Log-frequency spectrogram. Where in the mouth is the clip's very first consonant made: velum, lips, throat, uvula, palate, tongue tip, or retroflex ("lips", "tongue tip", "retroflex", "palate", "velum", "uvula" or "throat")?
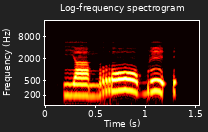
palate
